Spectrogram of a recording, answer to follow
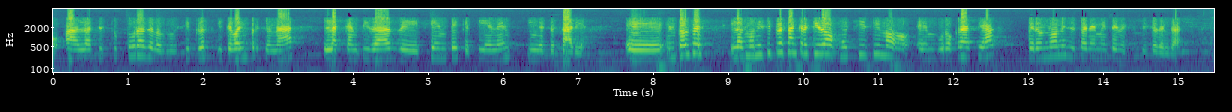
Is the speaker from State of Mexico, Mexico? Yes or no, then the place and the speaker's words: no; Tepatepec, Hidalgo, Mexico; en mi pueblo, en Tepatepec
